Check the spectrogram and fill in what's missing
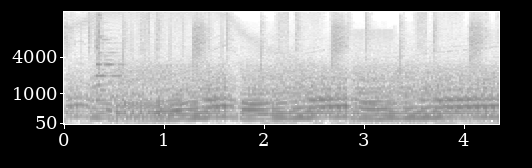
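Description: A Corvette LS9 V8 engine on nitrous accelerates hard and loud and close by, its pitch climbing steadily through several upshifts with brief dips between gears.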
